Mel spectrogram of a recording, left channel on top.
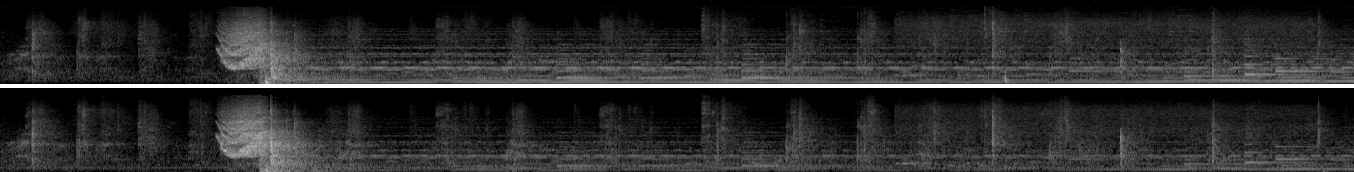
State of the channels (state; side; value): normal; both; correlation 0.64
